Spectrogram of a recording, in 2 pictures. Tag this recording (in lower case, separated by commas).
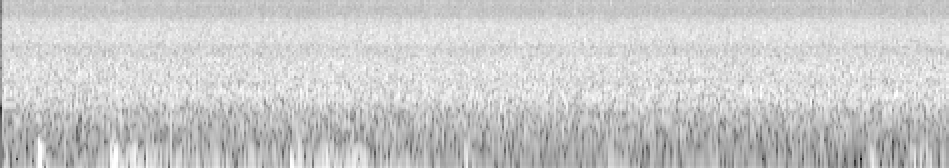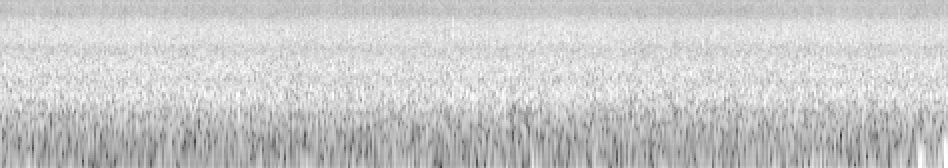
water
